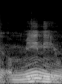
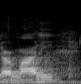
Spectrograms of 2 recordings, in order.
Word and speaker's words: Amini: Which, by the way, side note, I was pronouncing Amini wrong. And so I was telling all my friends, like, yeah, I know the person that designs and created Armani.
